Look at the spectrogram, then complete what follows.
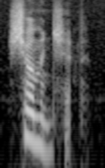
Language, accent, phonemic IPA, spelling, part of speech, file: English, US, /ˈʃəʊ.mən.ʃɪp/, showmanship, noun, En-us-showmanship.ogg
- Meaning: The quality or skill of giving an engaging or compelling performance; a stage presence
